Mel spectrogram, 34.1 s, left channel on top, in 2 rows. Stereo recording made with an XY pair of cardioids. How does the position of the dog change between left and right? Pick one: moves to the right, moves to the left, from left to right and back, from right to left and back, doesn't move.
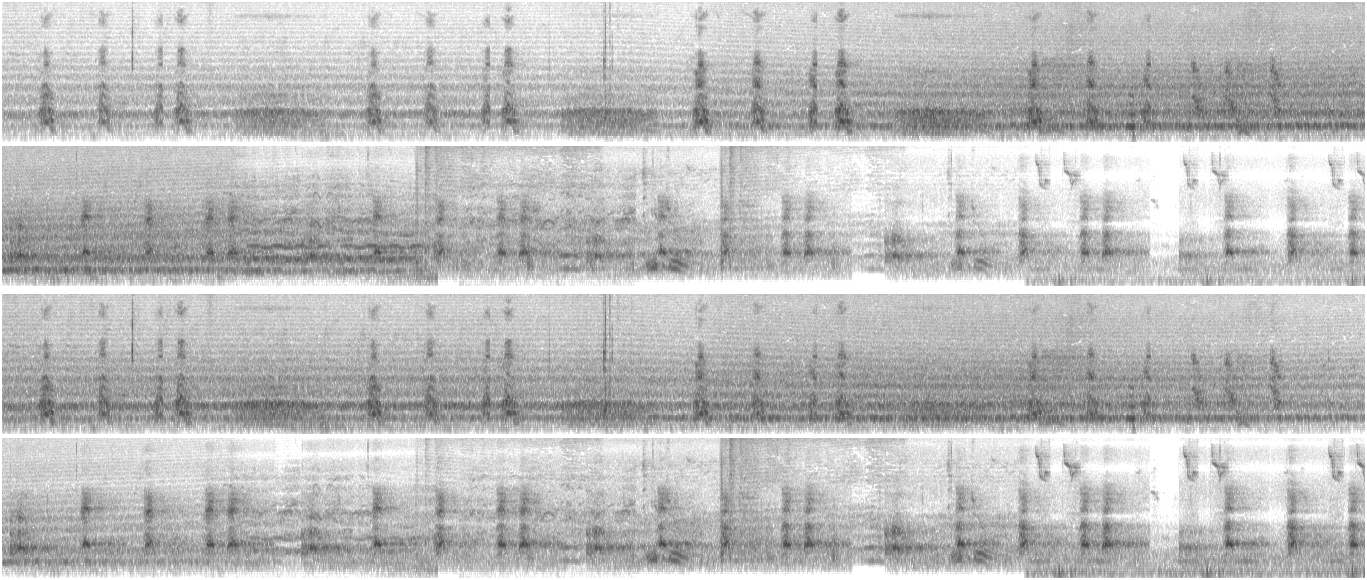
from right to left and back.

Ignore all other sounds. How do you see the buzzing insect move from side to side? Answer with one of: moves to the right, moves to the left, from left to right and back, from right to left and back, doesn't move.
from right to left and back.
